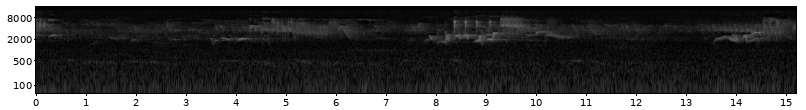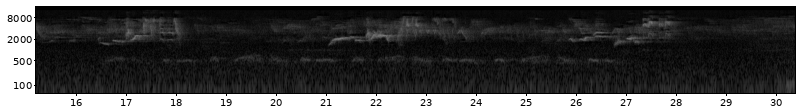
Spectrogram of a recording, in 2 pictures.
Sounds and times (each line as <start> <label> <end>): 0.0 noisy birds 30.3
